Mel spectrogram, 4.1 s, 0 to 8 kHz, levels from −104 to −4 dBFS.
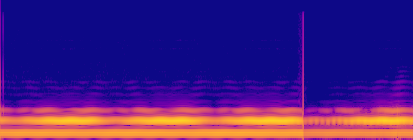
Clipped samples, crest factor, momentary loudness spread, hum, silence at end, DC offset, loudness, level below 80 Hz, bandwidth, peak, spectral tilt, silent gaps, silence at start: under 0.1%; 10 dB; 9 LU; none; 0 s; under 0.1%; -21 LUFS; -42 dBFS; 0.6 kHz; -10 dBFS; -15.5 dB/octave; none; 0 s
